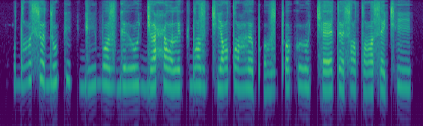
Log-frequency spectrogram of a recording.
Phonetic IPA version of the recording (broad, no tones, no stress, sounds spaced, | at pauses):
dˤ i̤ s ʊ d u k i̤ k ɡ i̤ b ɔ z ɡ ɪ ɦ u ɟ ə ħ ɔ l ɪ k dˤ u z cʰ i tˤ ə ɦ ə pʼ ɔ̤ z tʼ ɔ k ɦ u cʰ ɛ t ə s u tˤ ə˞ s ɛ cʰ i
